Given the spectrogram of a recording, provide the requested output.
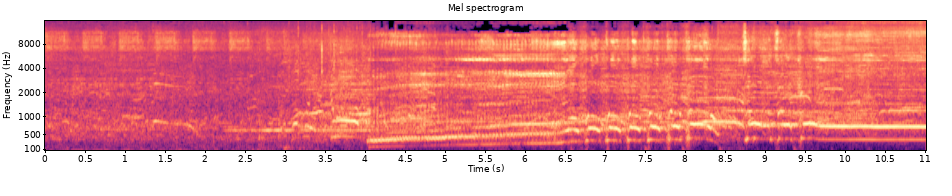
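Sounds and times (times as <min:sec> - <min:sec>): commentator's long rising call: 0:03.3 - 0:08.4.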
